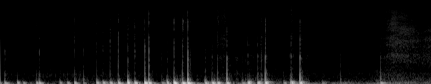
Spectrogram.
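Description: Fingertips rub and scratch a small, flat cardboard product box with a kraft-brown edge and a black printed front, possibly hollow, held in one hand close to the microphone. The result is a rapid, irregular run of deep, muffled thumps and scrapes with almost no ring, peaking in the middle and fading to a soft hiss at the end.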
